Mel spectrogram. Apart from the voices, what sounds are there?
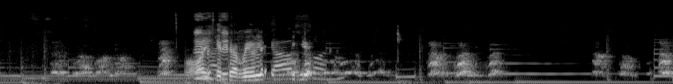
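dogs barking outside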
